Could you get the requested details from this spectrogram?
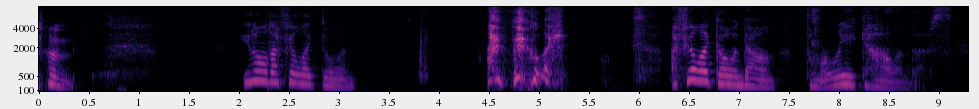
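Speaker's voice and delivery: put-on sing-song voice, pitch swooping all over. Asked to speak in the Christopher Walken voice, doing Christopher Walken voice. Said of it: "In the Christopher Walken voice".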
